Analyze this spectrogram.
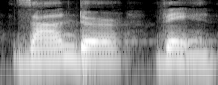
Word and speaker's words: Zondervan: ZON, like Zon, DER, Zonder Van, VAN. ZONDERVAN, Zondervan.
